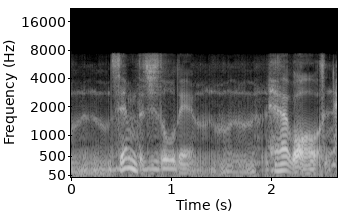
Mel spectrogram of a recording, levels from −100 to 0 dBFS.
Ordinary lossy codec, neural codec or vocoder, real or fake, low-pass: none; autoencoder, 22.05 kHz, a latent of 192 numbers a frame, VITS, trained on many speakers; fake; 7.2 kHz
